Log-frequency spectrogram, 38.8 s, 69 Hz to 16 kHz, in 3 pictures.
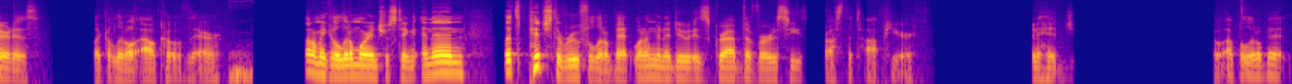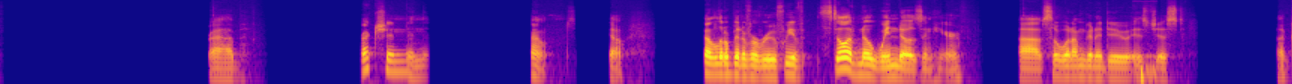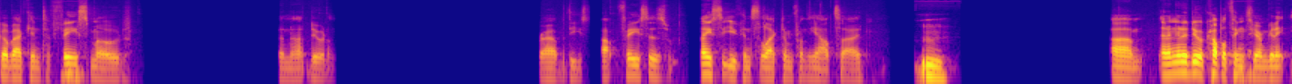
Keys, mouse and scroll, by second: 0.0 middle click, 1.2 shift+middle click, 3.4 scroll down 1, 3.8 middle click, 7.3 right click, 9.0 shift+right click, 10.5 g, 14.8 scroll up 1, 14.9 shift+middle click, 15.5 middle click, 21.6 scroll up 1, 22.6 scroll down 1, 23.0 middle click, 23.6 scroll up 1, 24.5 3, 25.3 right click, 25.8 shift+right click, 26.2 shift+right click, 26.6 shift+right click, 27.0 shift+right click, 27.3 scroll down 1, 27.6 middle click, 29.2 middle click, 30.5 shift+right click, 30.9 shift+right click, 31.3 shift+right click, 31.7 shift+right click, 32.4 scroll down 1, 32.5 middle click, 36.0 middle click.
